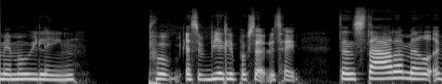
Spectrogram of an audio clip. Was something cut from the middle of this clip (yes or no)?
no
